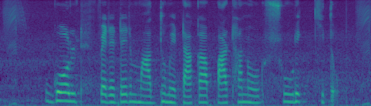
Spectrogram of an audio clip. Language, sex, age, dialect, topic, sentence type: Bengali, female, 31-35, Standard Colloquial, banking, question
